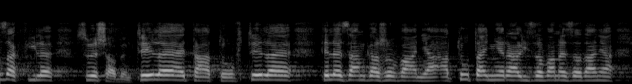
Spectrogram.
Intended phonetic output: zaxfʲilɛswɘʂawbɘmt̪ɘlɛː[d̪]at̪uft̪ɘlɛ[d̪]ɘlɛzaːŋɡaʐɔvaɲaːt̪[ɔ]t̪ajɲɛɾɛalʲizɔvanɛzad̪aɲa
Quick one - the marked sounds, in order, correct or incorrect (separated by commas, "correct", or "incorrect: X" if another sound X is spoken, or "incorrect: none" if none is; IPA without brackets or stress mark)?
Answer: incorrect: t̪, incorrect: t̪, incorrect: u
